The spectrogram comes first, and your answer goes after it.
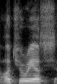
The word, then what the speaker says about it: Ocho Rios: Ocho Rios and Negril. Ocho Rios. Say it properly. Ocho Rios. Ocho Rios. I beg your pardon. No, Ocho. It's not Rios. It's Ocho Rios.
